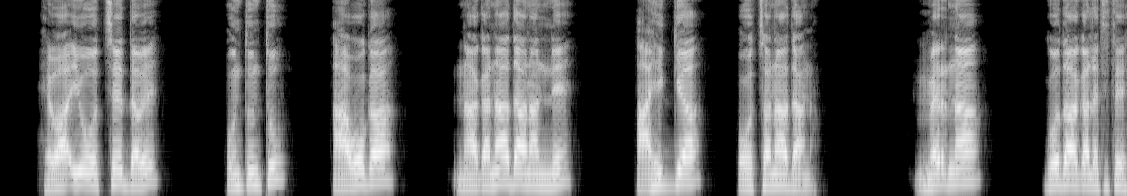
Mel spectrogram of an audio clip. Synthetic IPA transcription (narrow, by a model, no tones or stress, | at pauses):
hɛwaːɪo̞ːt͡sːe̞ːd̪ːɐwɛ | ʊnt̪ːʊnt̪ːʊ | aːwɔɡaː | naːɡɐnaːd̪aːnɐnːɛ | aːhɪɡːɪjaː | o̞ːt͡sːɐnaːd̪aːnɐ | mɛɾnaː | ɡɔd̪aːɡɐlɐt̪ɪt̪ɛ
